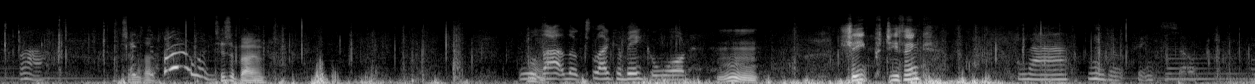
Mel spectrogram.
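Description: A young boy talks with animation close by.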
